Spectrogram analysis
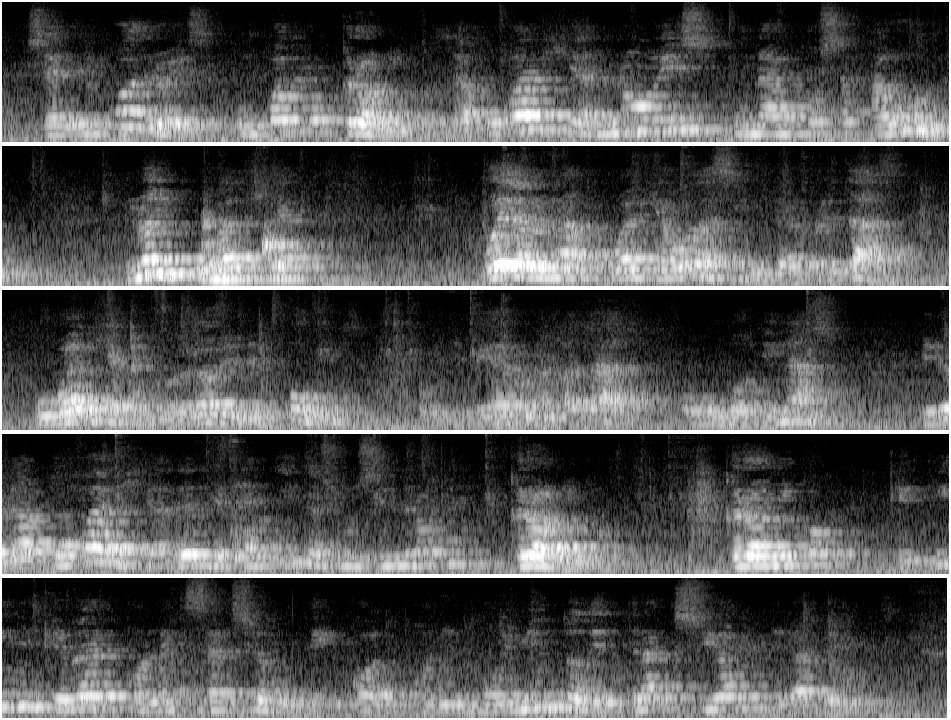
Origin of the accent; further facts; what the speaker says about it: La Plata, Buenos Aires Province, Argentina; Soy platense, hace 25 años acá.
